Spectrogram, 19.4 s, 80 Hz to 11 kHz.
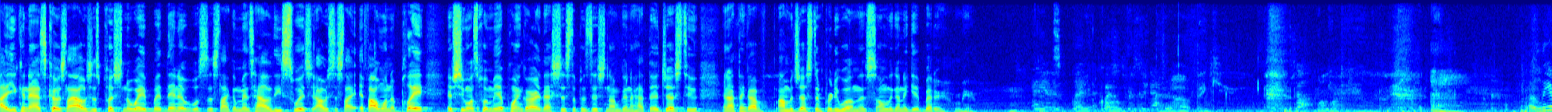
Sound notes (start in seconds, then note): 12.3 faintly speaking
